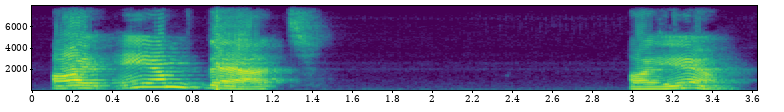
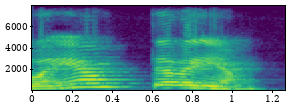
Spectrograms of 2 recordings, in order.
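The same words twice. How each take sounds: First: The emphasis falls on the word that. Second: The emphasis falls on the words I am. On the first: What is sought lies outside oneself. "I am that. Okay, that being outside of me, separation" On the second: Everything sought is already within oneself. "I am is claiming that I am, meaning everything is in me"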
